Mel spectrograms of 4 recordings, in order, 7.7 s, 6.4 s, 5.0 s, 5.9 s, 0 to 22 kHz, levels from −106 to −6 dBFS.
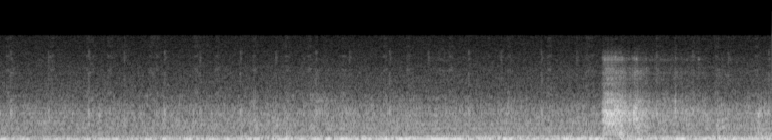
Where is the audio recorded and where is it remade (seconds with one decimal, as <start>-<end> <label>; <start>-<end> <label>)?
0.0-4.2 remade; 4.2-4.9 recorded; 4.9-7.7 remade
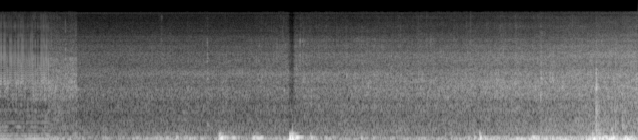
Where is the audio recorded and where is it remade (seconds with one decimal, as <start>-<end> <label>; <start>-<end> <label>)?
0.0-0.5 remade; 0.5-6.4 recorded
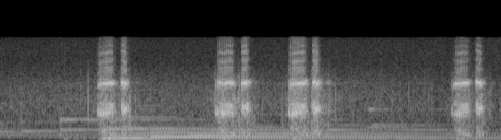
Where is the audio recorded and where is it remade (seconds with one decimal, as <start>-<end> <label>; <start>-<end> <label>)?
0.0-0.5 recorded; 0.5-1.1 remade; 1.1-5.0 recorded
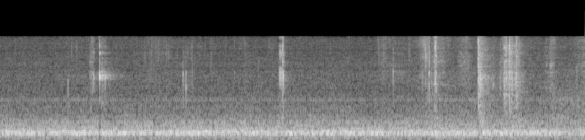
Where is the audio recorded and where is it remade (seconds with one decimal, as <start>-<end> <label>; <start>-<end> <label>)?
0.0-0.6 remade; 0.6-1.7 recorded; 1.7-4.0 remade; 4.0-5.3 recorded; 5.3-5.9 remade

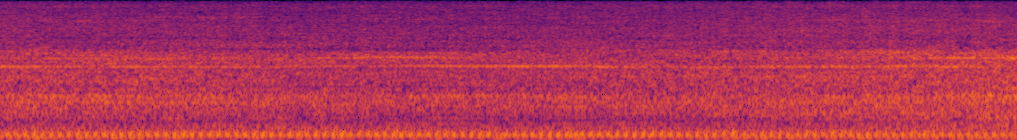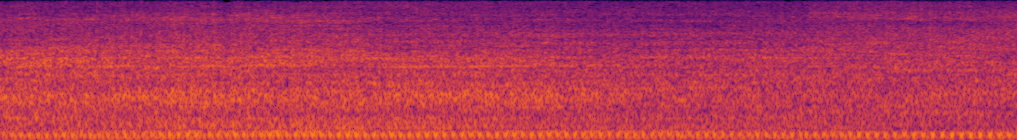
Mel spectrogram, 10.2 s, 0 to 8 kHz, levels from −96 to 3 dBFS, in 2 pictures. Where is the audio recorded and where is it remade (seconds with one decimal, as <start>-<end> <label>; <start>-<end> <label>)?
0.0-2.9 recorded; 2.9-3.7 remade; 3.7-4.6 recorded; 4.6-6.1 remade; 6.1-8.5 recorded; 8.5-9.1 remade; 9.1-10.2 recorded

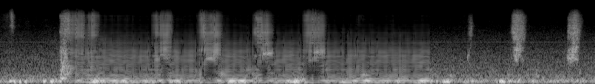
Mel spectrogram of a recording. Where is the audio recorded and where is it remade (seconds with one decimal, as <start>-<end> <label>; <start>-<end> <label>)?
0.0-0.7 recorded; 0.7-4.3 remade; 4.3-6.0 recorded

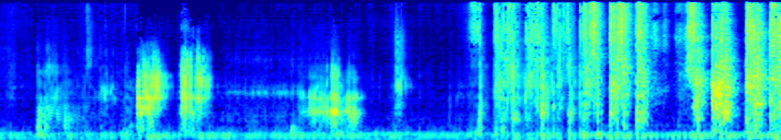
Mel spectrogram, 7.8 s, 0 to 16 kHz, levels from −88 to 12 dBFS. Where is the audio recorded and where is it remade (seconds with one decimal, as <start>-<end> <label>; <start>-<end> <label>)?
0.0-5.8 remade; 5.8-7.8 recorded

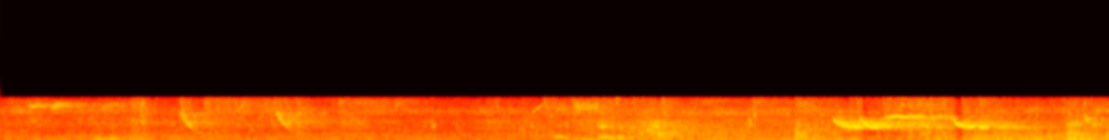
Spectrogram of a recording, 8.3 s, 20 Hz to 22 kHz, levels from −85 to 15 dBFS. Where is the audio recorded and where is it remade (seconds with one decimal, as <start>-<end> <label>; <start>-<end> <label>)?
0.0-0.4 remade; 0.4-0.9 recorded; 0.9-2.5 remade; 2.5-3.9 recorded; 3.9-5.3 remade; 5.3-6.5 recorded; 6.5-8.3 remade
